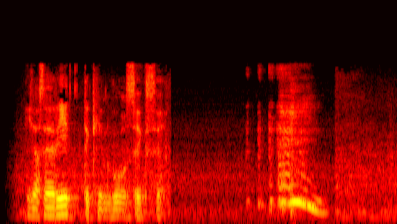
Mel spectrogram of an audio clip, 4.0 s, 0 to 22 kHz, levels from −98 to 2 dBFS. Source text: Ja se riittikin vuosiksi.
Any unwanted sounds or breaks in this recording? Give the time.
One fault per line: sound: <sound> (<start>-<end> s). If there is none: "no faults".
sound: throat clearing (2.5-3.3 s)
